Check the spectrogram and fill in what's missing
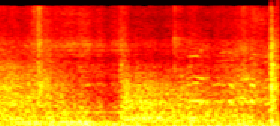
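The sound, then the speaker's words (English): A few sharp, heavy impacts punctuate a constant low rumble as two air conditioners are thrown off the roof of a large mansion, with muffled voices in the background. “They threw two air conditioners off the roof of this house.”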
